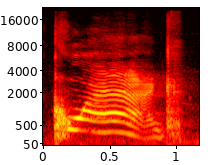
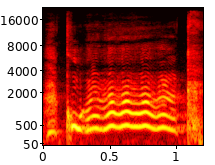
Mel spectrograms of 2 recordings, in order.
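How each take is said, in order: First: It is said at a lower pitch. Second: It is said at a higher pitch.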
